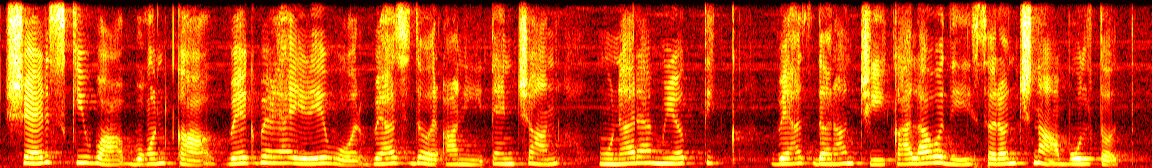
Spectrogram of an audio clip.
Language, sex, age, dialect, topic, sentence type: Marathi, female, 31-35, Southern Konkan, banking, statement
